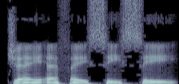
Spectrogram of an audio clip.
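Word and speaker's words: JFACC: joint force air component commander J FACC is a United States Department of Defense doctrinal term it is pronounced J FAC it refers to a senior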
